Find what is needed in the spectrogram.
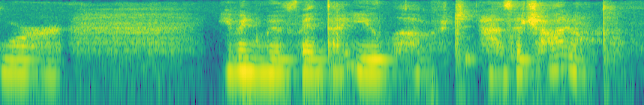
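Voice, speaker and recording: The speaker is soft-spoken, with a gentle, calm tone and a very slow pace. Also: woman. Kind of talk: soft spoken tarot reading. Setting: ASMR recording. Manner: soft-spoken, gentle, calm.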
